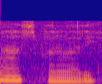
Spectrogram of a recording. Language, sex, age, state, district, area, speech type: Nepali, female, 60+, West Bengal, Jalpaiguri, urban, spontaneous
